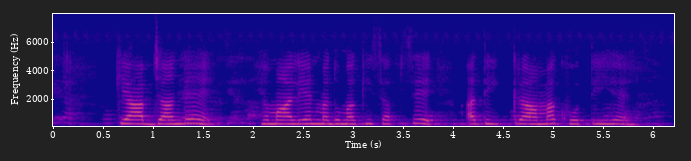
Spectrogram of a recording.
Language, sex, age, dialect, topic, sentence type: Hindi, female, 56-60, Hindustani Malvi Khadi Boli, agriculture, statement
